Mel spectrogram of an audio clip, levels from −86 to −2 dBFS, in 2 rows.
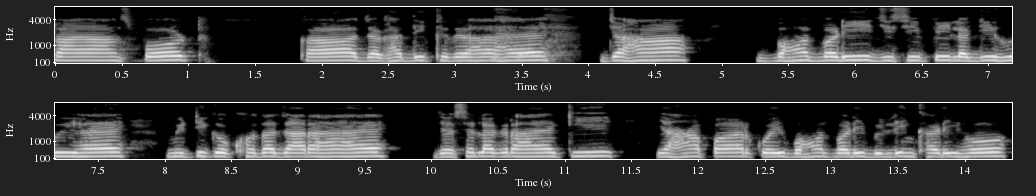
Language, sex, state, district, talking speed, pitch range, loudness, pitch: Hindi, male, Chhattisgarh, Balrampur, 140 wpm, 190-200 Hz, -15 LUFS, 195 Hz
